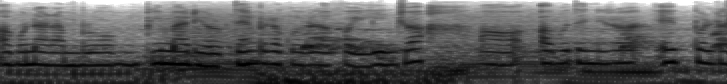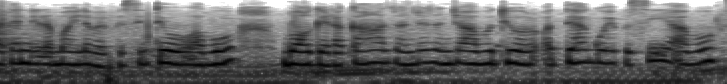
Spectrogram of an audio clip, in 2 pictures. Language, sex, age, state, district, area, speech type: Nepali, female, 18-30, West Bengal, Jalpaiguri, urban, spontaneous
